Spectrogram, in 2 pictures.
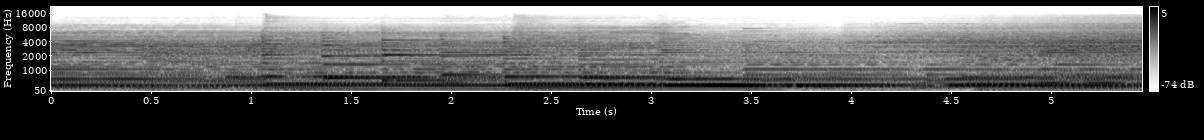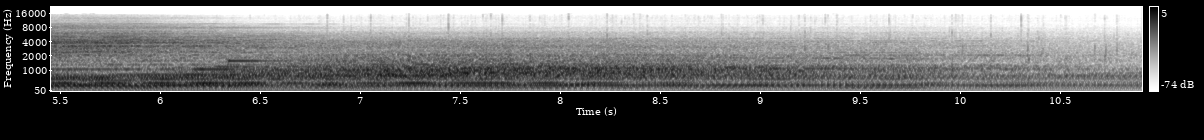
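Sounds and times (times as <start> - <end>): live band music: 0.0 - 10.8
crowd noise: 4.5 - 10.9.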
